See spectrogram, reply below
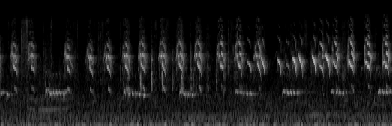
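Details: Newly hatched baby chicks chirping constantly: shrill, high peeps tumbling over each other several times a second, mixed with steady lower, level piping notes, indoors with little other sound.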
